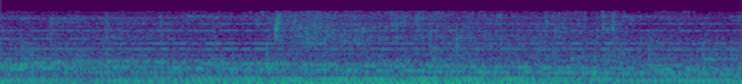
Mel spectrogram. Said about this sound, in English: I take the water and I wash my hands, Ajé.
